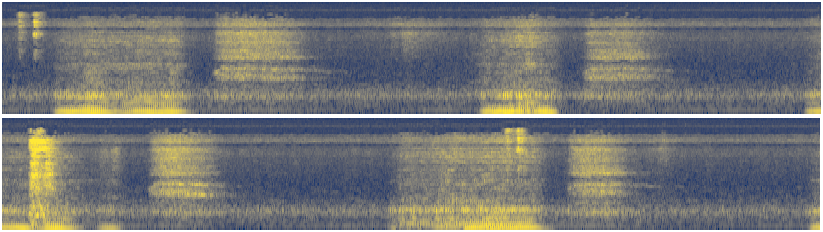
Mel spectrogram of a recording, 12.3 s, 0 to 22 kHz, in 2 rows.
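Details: Loud snoring from a sleeping girl: low, rattling snores on each breath in, with softer breaths out, at about 18 breaths a minute.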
